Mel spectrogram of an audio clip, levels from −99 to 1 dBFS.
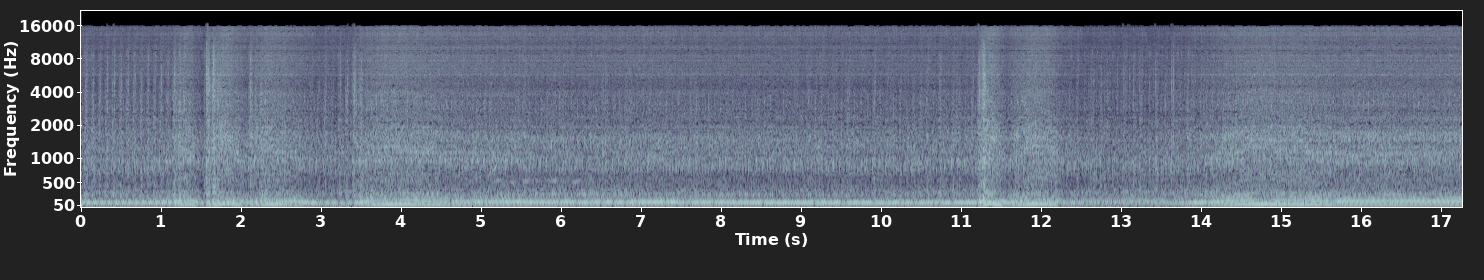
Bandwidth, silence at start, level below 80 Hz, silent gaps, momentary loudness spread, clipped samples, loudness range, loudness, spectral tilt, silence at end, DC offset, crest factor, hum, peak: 16 kHz; 0 s; -34 dBFS; none; 5 LU; under 0.1%; 2 LU; -25 LUFS; -3 dB/octave; 0 s; under 0.1%; 20 dB; none; -6 dBFS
